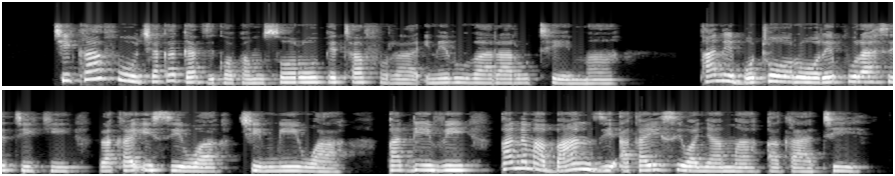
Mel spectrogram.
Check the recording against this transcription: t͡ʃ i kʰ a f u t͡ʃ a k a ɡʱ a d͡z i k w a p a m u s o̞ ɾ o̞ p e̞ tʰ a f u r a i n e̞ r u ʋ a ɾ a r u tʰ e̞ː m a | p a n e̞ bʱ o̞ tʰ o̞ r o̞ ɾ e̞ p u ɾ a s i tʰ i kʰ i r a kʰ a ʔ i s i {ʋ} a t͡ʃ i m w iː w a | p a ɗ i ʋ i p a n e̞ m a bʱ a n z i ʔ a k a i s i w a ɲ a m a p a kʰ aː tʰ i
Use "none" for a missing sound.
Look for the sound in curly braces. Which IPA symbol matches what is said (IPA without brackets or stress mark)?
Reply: w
